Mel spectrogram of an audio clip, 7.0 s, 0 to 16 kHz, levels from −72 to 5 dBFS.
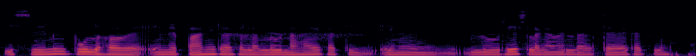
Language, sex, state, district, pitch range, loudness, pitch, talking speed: Bhojpuri, male, Bihar, Gopalganj, 130-140 Hz, -38 LUFS, 140 Hz, 145 wpm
